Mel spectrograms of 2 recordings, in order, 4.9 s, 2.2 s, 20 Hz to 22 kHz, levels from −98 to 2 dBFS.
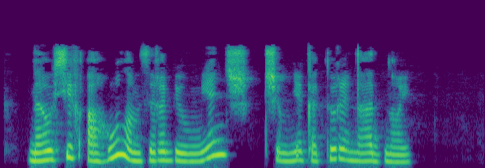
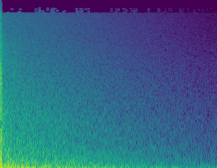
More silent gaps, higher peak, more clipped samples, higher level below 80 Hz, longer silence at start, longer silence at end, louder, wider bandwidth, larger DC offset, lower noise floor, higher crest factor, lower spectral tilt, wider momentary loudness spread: neither; about the same, -2 dBFS vs 0 dBFS; second, under 0.1% vs 0.1%; second, -60 dBFS vs -24 dBFS; first, 0.3 s vs 0 s; first, 0.75 s vs 0.05 s; first, -18 LUFS vs -25 LUFS; second, 7.6 kHz vs 17 kHz; neither; first, -79 dBFS vs -40 dBFS; about the same, 16 dB vs 20 dB; about the same, -4.5 dB/octave vs -5.5 dB/octave; second, 8 LU vs 22 LU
